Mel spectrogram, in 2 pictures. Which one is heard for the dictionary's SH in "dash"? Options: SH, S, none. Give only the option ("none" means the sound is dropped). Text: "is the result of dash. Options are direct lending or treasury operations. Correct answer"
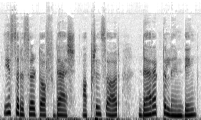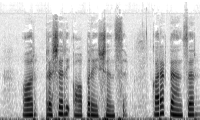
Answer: SH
